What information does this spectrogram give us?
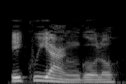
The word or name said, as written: equiangolo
